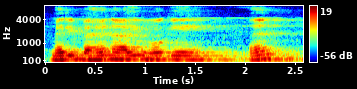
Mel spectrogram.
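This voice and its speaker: A man's voice: on the high side, level tone, very slow, dark tone. A man voicing a young goddess wife who coaxes and pushes her husband to let her go, speaking in a sermon. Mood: insistent. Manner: coaxing, wheedling, pushy. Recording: echoey hall from far off.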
